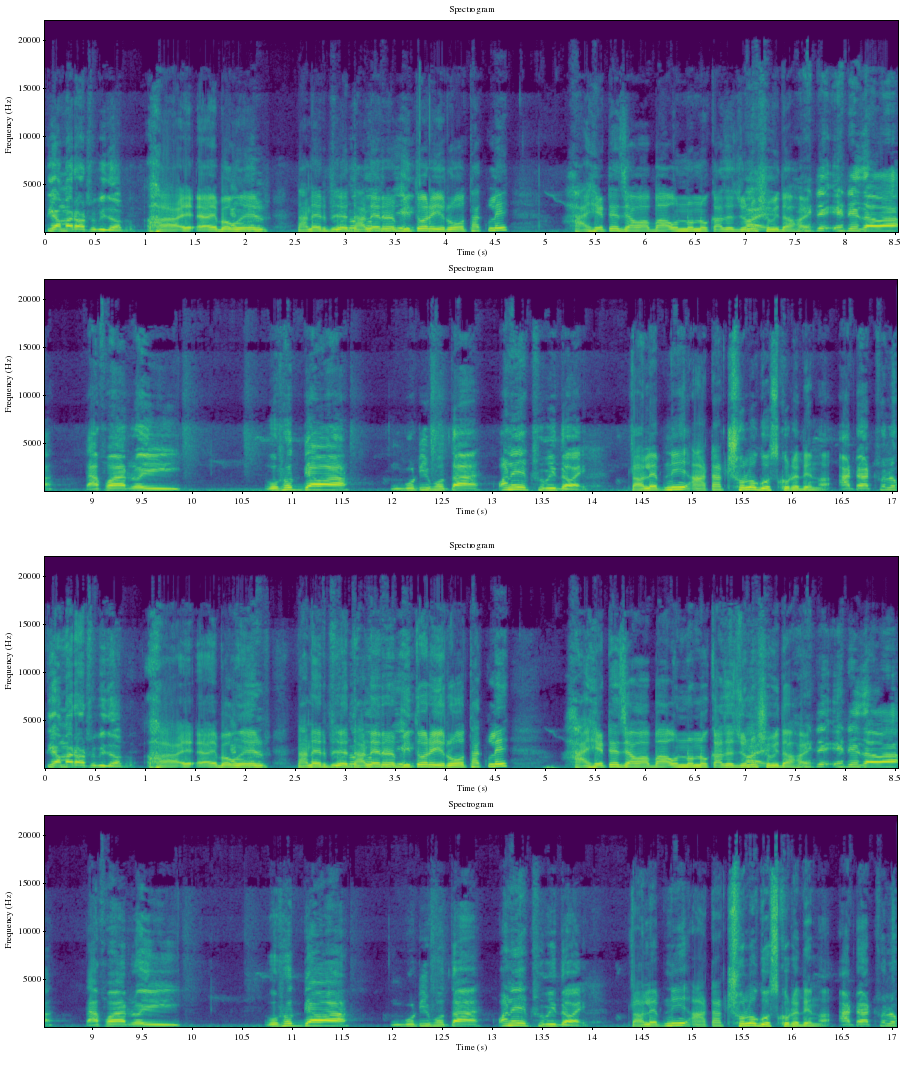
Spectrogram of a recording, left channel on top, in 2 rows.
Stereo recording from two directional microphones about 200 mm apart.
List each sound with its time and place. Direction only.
0.0 s a man's voice: 10° right (ahead or behind)
2.0 s a man's voice: 15° right (ahead or behind); by 15.5 s centre (ahead or behind)
15.5 s a man's voice: 15° right (ahead or behind)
